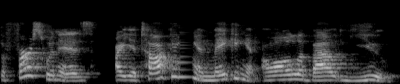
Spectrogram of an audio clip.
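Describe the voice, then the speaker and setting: A woman's voice at a moderate pace with very wide pitch swings. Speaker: family and life coach, show host. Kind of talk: live online talk show, solo coaching talk. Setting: live online broadcast.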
